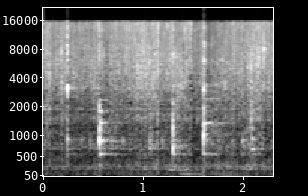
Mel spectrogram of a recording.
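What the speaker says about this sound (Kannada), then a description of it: "ಜೀರಿಗೆ ಹಾಕೊಂಡಿದ್ದೀನಿ." Cumin seeds sizzle in hot tempering oil for Andhra-style bottle gourd dal while a spoon stirs the pan, steady close frying hiss punctuated by about five sharp scraping clinks.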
